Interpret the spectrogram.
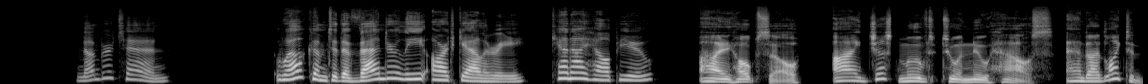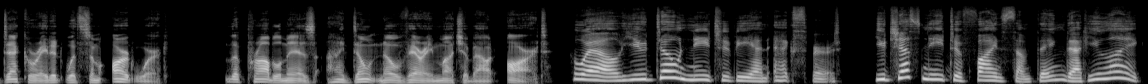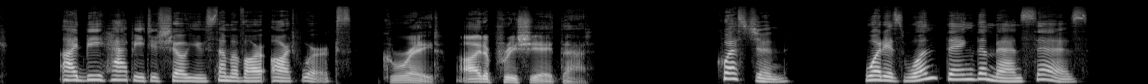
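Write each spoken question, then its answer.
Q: What is one thing the man says?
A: He doesn't know much about art.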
